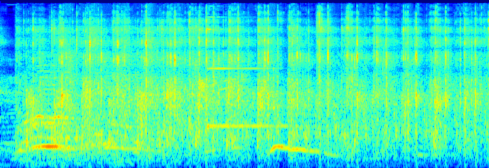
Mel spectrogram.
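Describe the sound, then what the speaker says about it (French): Studio audience applause on a French TV quiz show, a steady wash of clapping that holds throughout, with a few brief tonal sweeps rising above it. "les applaudissements de vos soutiens que j'entends"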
